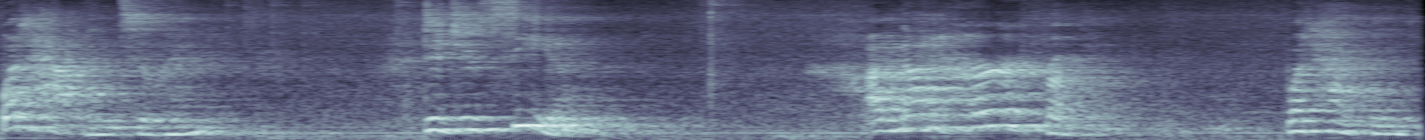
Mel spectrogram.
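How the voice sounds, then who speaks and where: A woman giving a live spoken-word poetry reading, with dramatic, deliberate delivery and informal asides. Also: medium pitch, sing-song, fairly bright tone. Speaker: poet reading at a literary festival. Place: live public reading in a reverberant room. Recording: echoey hall, distant mic, faint noise.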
